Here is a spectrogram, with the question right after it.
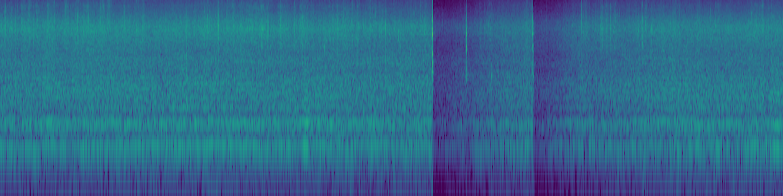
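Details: Oriental hornets (Vespa orientalis) in the Campania plain, Italy, a wasp troubling local beekeepers: a steady, droning buzz with low hum bands, broken by a sudden near-silent gap with sharp clicks midway before the buzzing resumes.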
